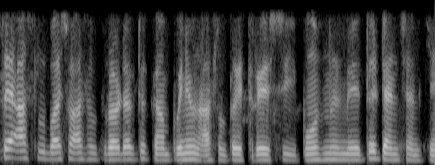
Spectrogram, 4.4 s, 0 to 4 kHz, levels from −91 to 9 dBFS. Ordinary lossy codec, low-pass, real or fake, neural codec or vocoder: none; 3.6 kHz; real; none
